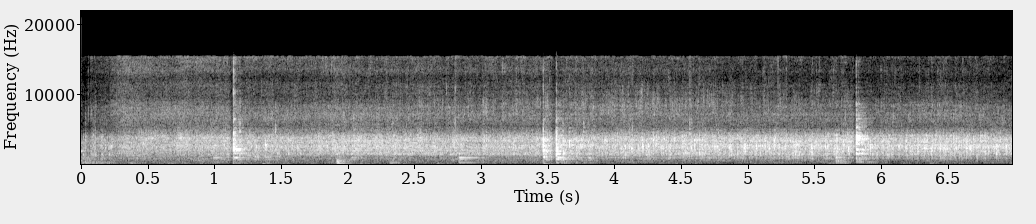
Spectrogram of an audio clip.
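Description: Pre-boiled mutton pieces and browned onions sizzling in hot oil in a metal pot, stirred with a metal slotted spatula that knocks against the pan a few times with sharp clicks.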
